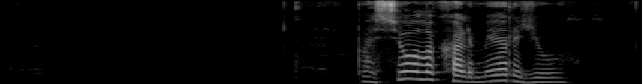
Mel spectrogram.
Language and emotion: Russian, neutral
